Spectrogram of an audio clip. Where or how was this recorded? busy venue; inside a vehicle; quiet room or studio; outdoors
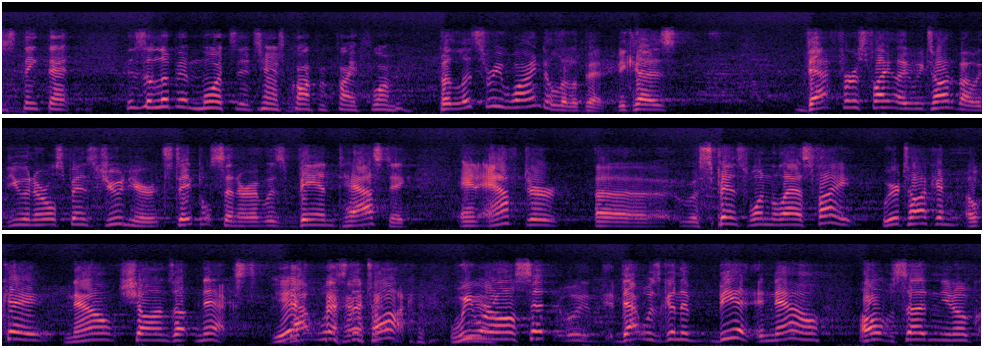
busy venue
